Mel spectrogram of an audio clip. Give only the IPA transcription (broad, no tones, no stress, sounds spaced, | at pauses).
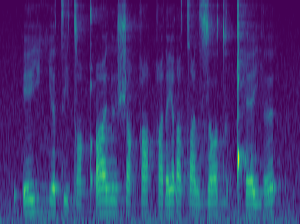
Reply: ʔ e j ʎ ə t i d ɔ qʼ ɜ l ɯ ʃ ɯ q ɛ q ə ɾ e ɾ ɯ tˤ ɛ l z ɔ d o ǃʰ ɛ j ə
